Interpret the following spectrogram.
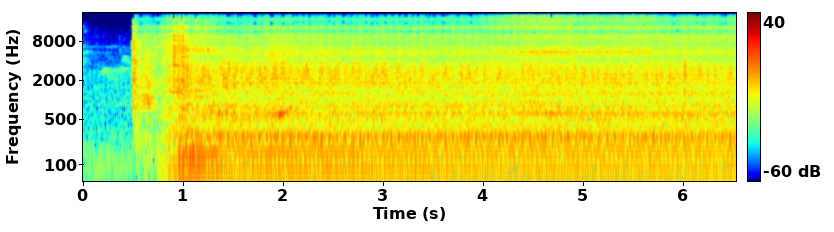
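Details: John Deere 1025R compact tractor diesel, started cold to cycle fluid through the filter before checking level: brief crank, quick catch, then steady even idle with smooth low chug and no knocks; normal start and idle.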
